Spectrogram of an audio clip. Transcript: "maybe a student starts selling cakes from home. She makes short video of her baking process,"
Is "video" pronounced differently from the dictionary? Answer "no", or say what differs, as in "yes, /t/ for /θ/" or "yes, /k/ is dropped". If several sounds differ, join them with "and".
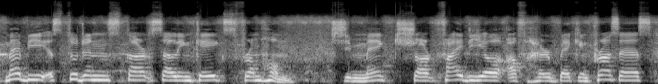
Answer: yes, /f/ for /v/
